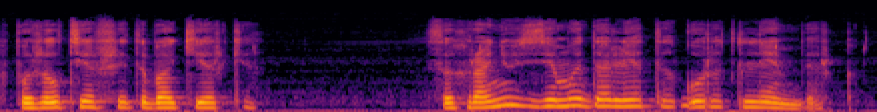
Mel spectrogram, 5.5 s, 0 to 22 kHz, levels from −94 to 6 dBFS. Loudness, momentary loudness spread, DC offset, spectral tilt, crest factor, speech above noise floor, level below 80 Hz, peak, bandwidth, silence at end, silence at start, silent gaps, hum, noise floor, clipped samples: -20 LUFS; 11 LU; under 0.1%; -5.5 dB/octave; 16 dB; 35 dB; -52 dBFS; -4 dBFS; 11 kHz; 0.3 s; 0.1 s; none; none; -55 dBFS; under 0.1%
